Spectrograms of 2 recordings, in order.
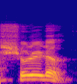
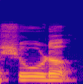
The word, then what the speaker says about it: should: लगेच शुड दिसणार आहे बरं याचं spelling S एच ओ यु एल डी जरी असलं तरी याला शुल्ड असं म्हणायचं नाही ल चा उच्चार होणार नाही शुल्ड न म्हणता फक्त शुड असं म्हणायचंय तर मग कर्त्यानंतर लगेच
